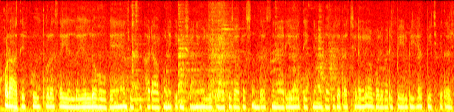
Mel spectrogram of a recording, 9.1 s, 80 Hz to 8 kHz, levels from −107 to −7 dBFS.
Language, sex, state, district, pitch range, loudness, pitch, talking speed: Hindi, female, Chhattisgarh, Bilaspur, 215-225 Hz, -17 LUFS, 215 Hz, 270 wpm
